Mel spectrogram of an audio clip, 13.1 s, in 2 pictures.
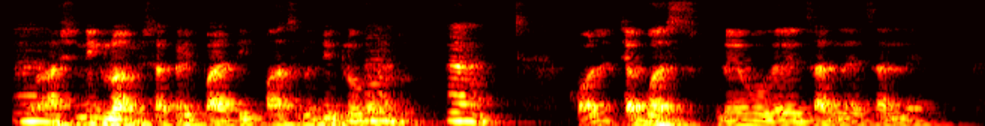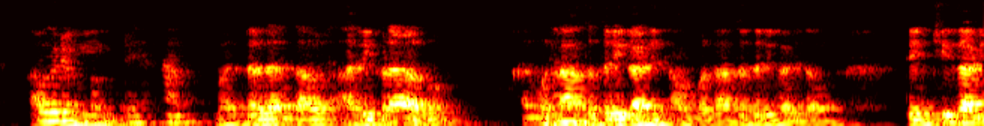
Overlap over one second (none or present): none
